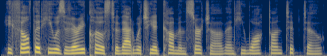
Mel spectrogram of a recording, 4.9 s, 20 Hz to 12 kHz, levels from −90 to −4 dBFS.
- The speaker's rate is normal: No, fast, 255 wpm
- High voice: Yes, high, 195 Hz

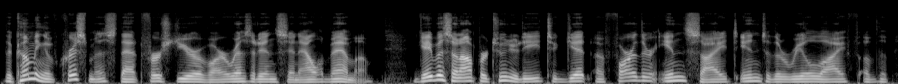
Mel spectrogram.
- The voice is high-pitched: No, medium, 140 Hz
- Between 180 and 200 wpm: Yes, average, 185 wpm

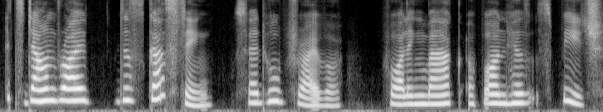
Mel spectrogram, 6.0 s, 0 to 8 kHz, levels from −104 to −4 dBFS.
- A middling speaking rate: No, slow, 100 wpm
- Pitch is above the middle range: Yes, very high, 255 Hz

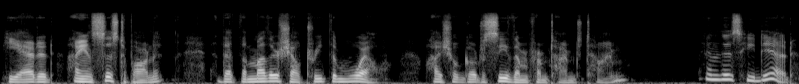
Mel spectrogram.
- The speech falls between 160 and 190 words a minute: No, fast, 205 wpm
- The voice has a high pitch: No, low, 125 Hz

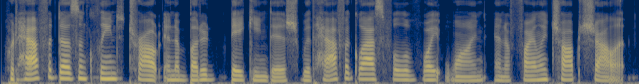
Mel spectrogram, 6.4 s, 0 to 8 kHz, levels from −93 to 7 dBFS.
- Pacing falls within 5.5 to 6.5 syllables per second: Yes, 5.6 syllables/s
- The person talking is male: No, female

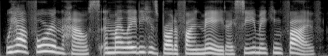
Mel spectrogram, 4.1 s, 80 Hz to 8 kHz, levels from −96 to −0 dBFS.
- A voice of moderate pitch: No, high, 240 Hz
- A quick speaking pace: Yes, fast, 265 wpm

